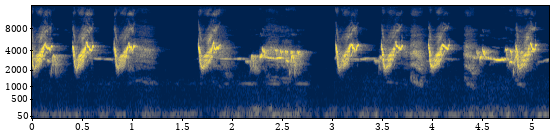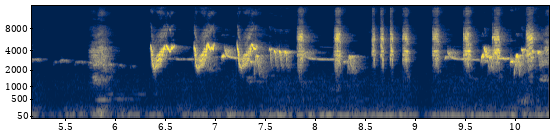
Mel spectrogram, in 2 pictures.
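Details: Long-tailed shrike singing, played to stir other shrikes into answering: bursts of rapid, scratchy chattering phrases with short gaps between them, some phrases ending in thin buzzy trills, and a faint low hum underneath.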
